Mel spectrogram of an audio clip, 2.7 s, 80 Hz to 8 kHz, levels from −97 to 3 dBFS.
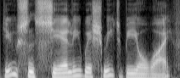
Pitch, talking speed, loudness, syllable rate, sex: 125 Hz, 200 wpm, -15 LUFS, 4.5 syllables/s, male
